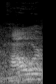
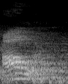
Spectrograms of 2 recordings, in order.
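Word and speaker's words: hour: তারপরে লাস্ট যে ওয়ার্ডটা আছে হাওয়ার না, কি হবে? আওয়ার।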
